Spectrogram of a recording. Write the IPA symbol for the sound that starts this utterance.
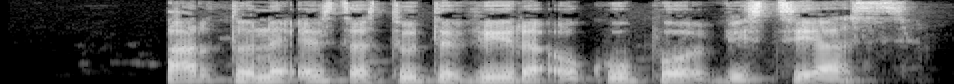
a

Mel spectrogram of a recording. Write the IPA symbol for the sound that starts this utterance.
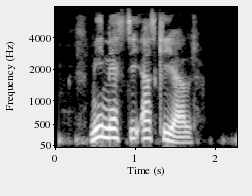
m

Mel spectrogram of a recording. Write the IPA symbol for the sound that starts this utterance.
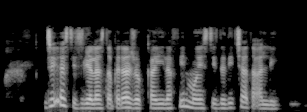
d͡ʒ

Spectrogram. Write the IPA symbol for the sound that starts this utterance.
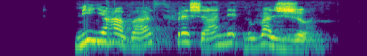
n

